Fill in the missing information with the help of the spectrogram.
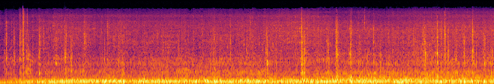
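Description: Miniature ride-on railway train rolling along the track: a steady low rumble of steel wheels on rail with scattered sharp clicks, building up over the first second or so as it gathers speed.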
